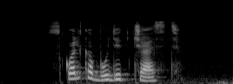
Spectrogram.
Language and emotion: Russian, neutral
